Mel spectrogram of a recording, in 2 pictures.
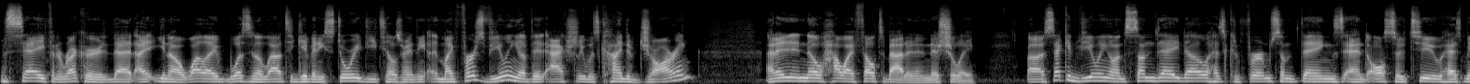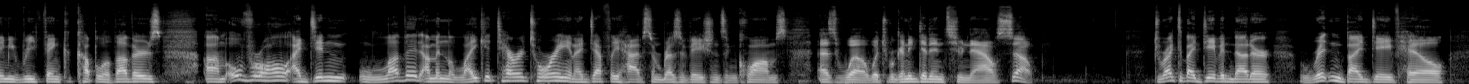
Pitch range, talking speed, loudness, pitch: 115-145 Hz, 200 wpm, -20 LUFS, 125 Hz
